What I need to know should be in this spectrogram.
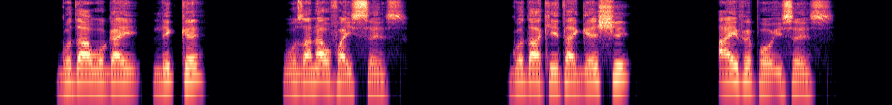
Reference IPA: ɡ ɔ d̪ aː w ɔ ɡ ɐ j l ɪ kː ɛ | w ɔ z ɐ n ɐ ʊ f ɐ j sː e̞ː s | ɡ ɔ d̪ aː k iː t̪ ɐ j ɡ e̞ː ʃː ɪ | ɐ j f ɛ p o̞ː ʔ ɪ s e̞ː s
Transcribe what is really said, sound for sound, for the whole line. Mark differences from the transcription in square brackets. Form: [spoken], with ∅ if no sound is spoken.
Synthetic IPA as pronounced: ɡ ɔ d̪ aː w ɔ ɡ ɐ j l ɪ kː ɛ | w ɔ z ɐ n ɐ ʊ f ɐ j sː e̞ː s | ɡ ɔ d̪ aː k iː t̪ ɐ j ɡ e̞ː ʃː ɪ | ɐ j f ɛ p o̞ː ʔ ɪ s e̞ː s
